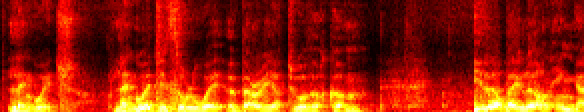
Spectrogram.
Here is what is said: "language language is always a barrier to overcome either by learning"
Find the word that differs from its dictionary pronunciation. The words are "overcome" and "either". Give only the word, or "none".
none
